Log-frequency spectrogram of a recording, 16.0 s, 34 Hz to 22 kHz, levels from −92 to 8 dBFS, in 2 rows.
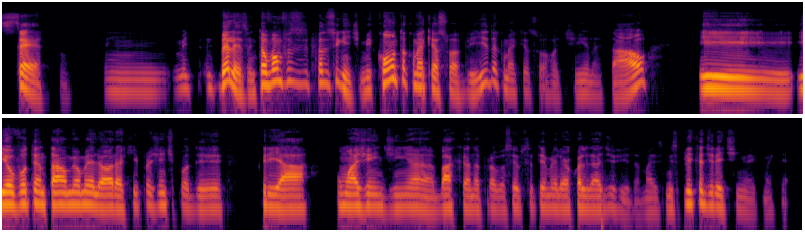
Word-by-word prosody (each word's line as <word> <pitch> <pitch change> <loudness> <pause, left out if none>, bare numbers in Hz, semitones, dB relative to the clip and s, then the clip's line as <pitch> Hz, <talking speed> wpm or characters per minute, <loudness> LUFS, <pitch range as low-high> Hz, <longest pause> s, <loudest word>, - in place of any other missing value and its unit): Certo. - - +4 0.6
Hum, 125 -1 -17
me 150 +1 -14 0.2
beleza. 120 0 +5
Então 155 +12 +5
vamos 225 +2 +4
faz 215 -3 -10
fazer 205 +2 -4
o - - -15
seguinte, 140 - -6
me 135 - -8
conta 220 - +3
como 175 -2 -3
é 165 - +1
que 165 - -9
é - - +2
a - - -4
sua 120 - -8
vida, 125 - -9
como 145 -9 -13
é - - -15
que 125 - -22
é - - -21
a - - -29
sua - - -24
rotina 105 +1 -20
e - - -30
tal, 110 - +1 0.5
e 135 -5 +4
e 150 - -4
eu 150 0 +7
vou 160 +3 +2
tentar 150 -2 +4
o - - +1
meu 150 0 0
melhor 135 -4 +2
aqui 125 +3 -7
pra 145 +1 -12
gente 145 +3 -10
poder 125 -1 -9 0.4
criar 125 -3 +1 0.3
uma 140 -1 0
agendinha 130 -2 -6
bacana 125 0 -3
pra 120 +3 -13
você, 115 +2 -11
pra 120 - -19
você - - -19
ter 130 - -8
melhor 125 -1 -8
qualidade 120 -2 -6
de 125 0 -17
vida. 95 -5 -23
Mas 105 0 -20
me 120 - -13
explica 160 +7 -4
direitinho 120 -6 -8
aí, 100 - -25
como 105 - -29
é - - -31
que - - -36
é? - - -32
130 Hz, 230 wpm, -24 LUFS, 120-150 Hz, 0.6 s, eu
